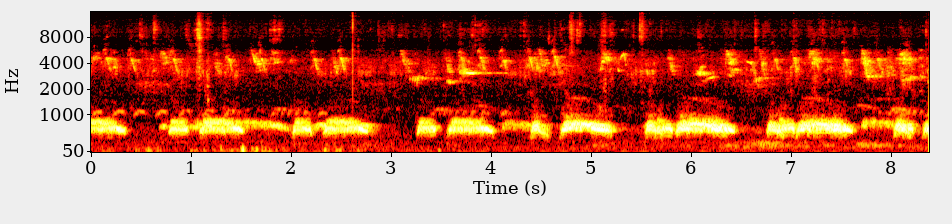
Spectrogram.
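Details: Spotted Dove kept as a decoy, giving a series of deep, rolling coos that come in clustered phrases broken by brief gaps. Faint high-pitched chirping from other birds is heard behind.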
